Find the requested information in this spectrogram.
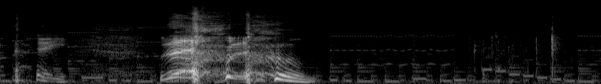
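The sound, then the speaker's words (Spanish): Harsh coughing and throat clearing from a person, breaking out in a couple of loud, rough bursts between stretches of ordinary talk. “un momentito que me voy a morir tosiendo”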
